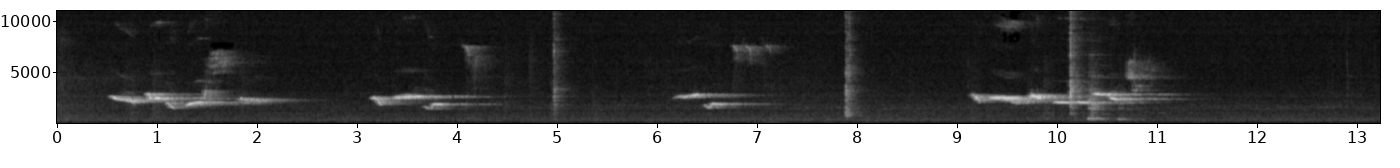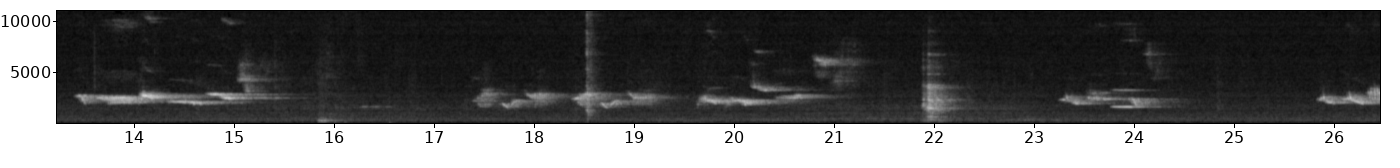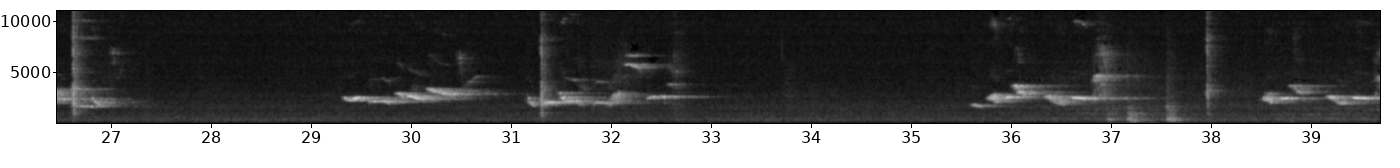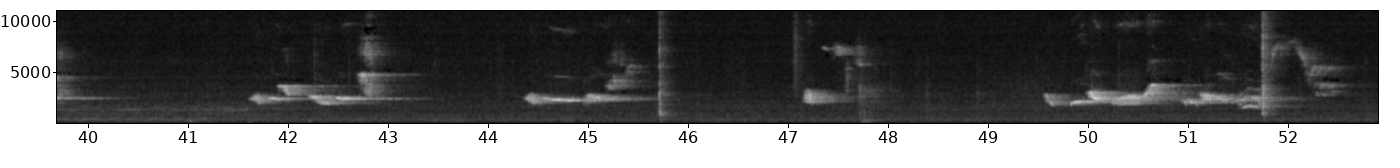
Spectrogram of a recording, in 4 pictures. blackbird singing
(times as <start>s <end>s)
0.5s 2.5s, 3.2s 4.5s, 6.2s 7.2s, 9.2s 11.3s, 13.4s 15.6s, 17.4s 21.3s, 23.3s 24.4s, 25.8s 27.3s, 29.3s 33.1s, 35.6s 37.5s, 38.5s 40.5s, 41.6s 43.4s, 44.4s 45.8s, 47.2s 47.9s, 49.6s 52.6s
